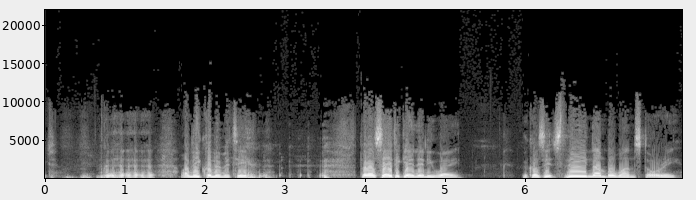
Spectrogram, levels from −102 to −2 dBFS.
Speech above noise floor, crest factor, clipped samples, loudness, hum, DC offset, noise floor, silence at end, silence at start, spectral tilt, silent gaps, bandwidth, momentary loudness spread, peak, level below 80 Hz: 39 dB; 16 dB; under 0.1%; -15 LUFS; none; under 0.1%; -53 dBFS; 0.1 s; 0.05 s; -5.5 dB/octave; none; 10.5 kHz; 18 LU; 0 dBFS; -54 dBFS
